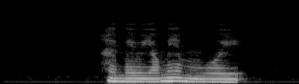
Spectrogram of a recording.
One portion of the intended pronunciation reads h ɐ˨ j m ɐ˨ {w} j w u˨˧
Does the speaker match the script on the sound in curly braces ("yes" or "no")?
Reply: no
